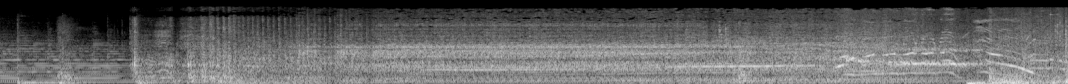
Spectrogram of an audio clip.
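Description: A tractor engine sound starts suddenly about a second in and runs on over background music, growing louder toward the end. High sliding tones come in near the end.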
